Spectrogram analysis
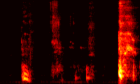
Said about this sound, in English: Sorry. You all right? Okay, I think I'm good. I should have brought some water. Stop coughing.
